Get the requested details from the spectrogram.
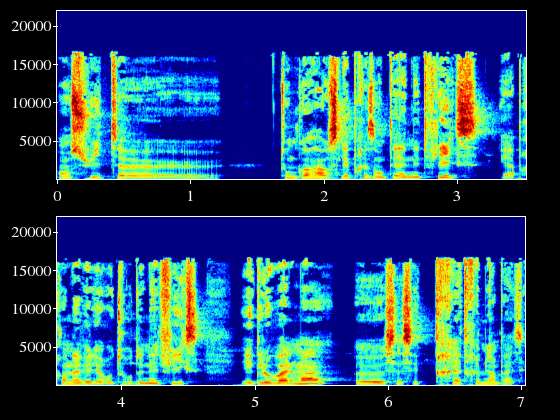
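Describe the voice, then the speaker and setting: A woman with a normal speaking voice talks at a moderate pace, fairly low in pitch with ordinary pitch variation. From Paris, France. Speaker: animation production manager. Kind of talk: interview. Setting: at a film festival.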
